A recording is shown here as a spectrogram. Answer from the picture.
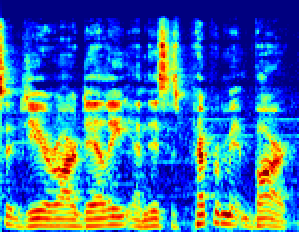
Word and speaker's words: Ghirardelli: it's the American branch so that's how you pronounce that Ghiradelli and this is peppermint bark with other natural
